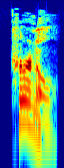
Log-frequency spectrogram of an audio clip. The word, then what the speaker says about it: colonel: Colonel and colonel sound alike. Colonel is a seed or core. Colonel is a military rank. This homophone pair confuses many. The silent L makes it tricky.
